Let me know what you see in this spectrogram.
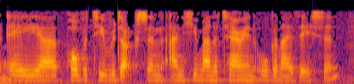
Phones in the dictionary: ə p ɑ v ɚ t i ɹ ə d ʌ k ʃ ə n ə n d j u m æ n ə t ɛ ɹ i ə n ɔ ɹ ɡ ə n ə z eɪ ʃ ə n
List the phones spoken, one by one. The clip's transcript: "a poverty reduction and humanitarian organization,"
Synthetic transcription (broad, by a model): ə p ɑ v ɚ t i ɹ ə d ʌ k ʃ ə n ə n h j u m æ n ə t ɛ ɹ i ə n ɔ ɡ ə n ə z eɪ ʃ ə n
